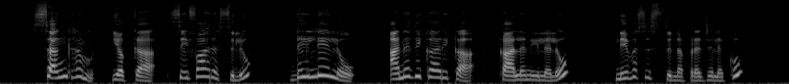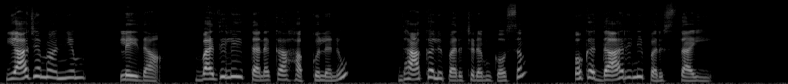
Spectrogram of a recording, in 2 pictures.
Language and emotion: Telugu, neutral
